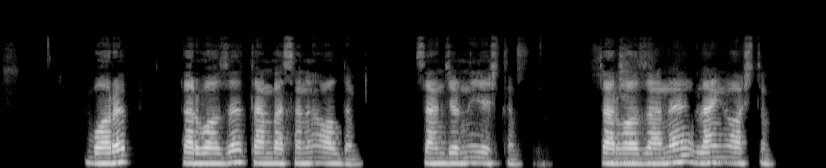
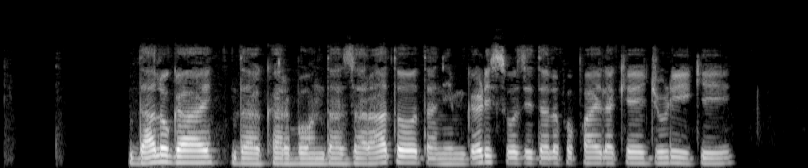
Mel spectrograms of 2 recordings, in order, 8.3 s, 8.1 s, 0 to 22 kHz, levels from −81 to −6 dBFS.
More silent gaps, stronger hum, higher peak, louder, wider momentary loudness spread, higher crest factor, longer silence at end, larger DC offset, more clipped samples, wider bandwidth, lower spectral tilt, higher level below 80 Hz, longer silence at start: first, 1.48-1.76 s, 3.68-4.14 s, 5.54-5.88 s vs none; neither; second, -6 dBFS vs -2 dBFS; second, -23 LUFS vs -19 LUFS; about the same, 14 LU vs 12 LU; about the same, 20 dB vs 18 dB; second, 0.55 s vs 0.75 s; neither; neither; first, 9.2 kHz vs 7.4 kHz; about the same, -6 dB/octave vs -6 dB/octave; about the same, -62 dBFS vs -66 dBFS; second, 0.85 s vs 1.3 s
